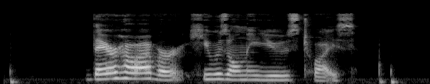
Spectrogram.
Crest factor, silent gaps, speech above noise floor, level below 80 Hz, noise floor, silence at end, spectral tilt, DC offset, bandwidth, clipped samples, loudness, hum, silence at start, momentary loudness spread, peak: 18 dB; none; 47 dB; -54 dBFS; -65 dBFS; 0.35 s; -3.5 dB/octave; under 0.1%; 11.5 kHz; under 0.1%; -18 LUFS; none; 0.1 s; 24 LU; -2 dBFS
